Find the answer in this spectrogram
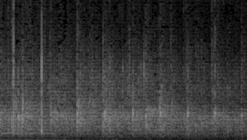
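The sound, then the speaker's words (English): A church audience applauds to welcome guests at a Sunday service, with soft, steady clapping and scattered sharper claps throughout. “If you're a regular here at the church, let's just put our hands together and welcome all of our guests to the Bridge today.”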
